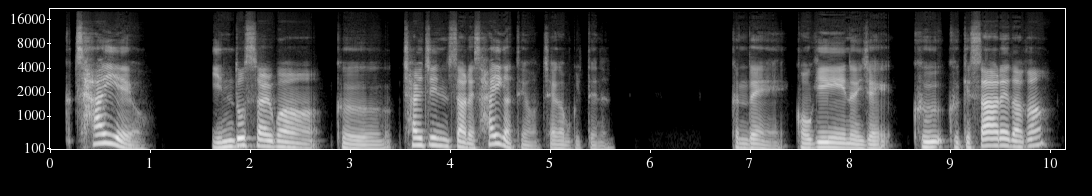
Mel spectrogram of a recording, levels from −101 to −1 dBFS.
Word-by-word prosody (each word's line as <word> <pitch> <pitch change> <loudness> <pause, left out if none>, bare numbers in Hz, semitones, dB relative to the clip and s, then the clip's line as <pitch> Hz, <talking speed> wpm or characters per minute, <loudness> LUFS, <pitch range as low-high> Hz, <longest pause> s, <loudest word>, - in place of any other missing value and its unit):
그 - - -18
사이예요. 195 - +2 0.6
인도 155 +8 +4
쌀과 155 - +1
그 105 -4 -4
찰진 200 -2 +1
쌀의 150 -8 +1
사이 225 - 0
같아요 100 - -4
제가 110 -1 -5
먹을 100 +1 -13
때는. 100 +2 -14 1.2
근데 115 - -5
거기는 130 -1 +2
이제 110 0 -2 0.2
그 145 0 +1
그렇게 140 0 -7
쌀에다가 185 - +3
140 Hz, 235 characters per minute, -19 LUFS, 110-180 Hz, 1.2 s, 인도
